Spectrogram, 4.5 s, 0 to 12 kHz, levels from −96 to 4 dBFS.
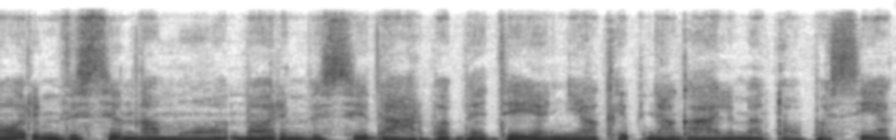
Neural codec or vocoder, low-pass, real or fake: vocoder, 44.1 kHz, 128 mel bands, Pupu-Vocoder; 10.8 kHz; fake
